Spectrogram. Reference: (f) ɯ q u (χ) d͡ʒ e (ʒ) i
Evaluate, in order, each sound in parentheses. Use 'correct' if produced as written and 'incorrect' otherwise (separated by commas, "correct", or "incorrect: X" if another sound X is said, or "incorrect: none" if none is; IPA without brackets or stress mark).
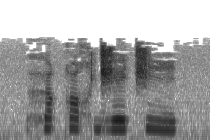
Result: incorrect: h, correct, incorrect: t͡ʃ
